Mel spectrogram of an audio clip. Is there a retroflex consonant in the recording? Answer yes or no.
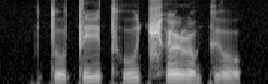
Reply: yes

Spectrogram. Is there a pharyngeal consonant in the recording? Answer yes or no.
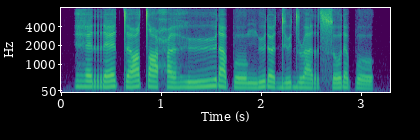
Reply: yes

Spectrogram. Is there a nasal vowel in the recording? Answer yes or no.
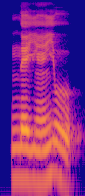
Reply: yes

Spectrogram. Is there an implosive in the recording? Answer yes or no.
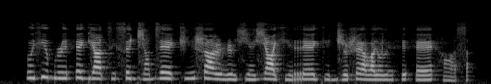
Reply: no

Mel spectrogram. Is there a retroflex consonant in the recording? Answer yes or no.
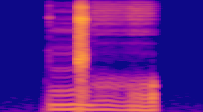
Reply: no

